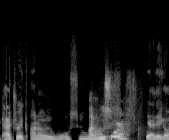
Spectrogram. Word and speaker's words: Onwuasor: They lost, I don't know how to say his name, Patrick Onwuasor? Yeah, there you go, Onwuasor.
